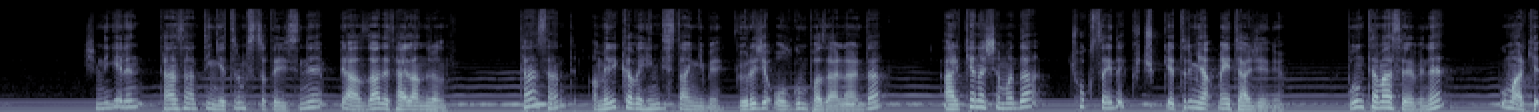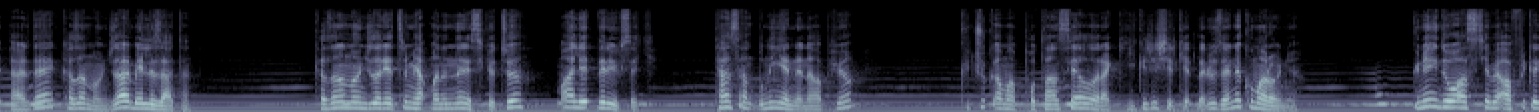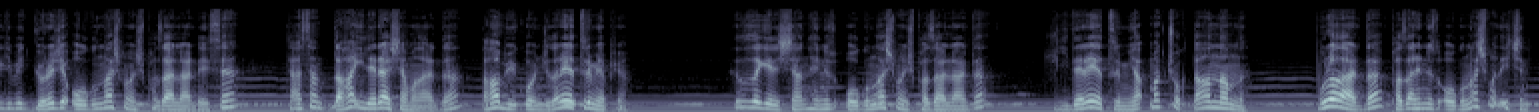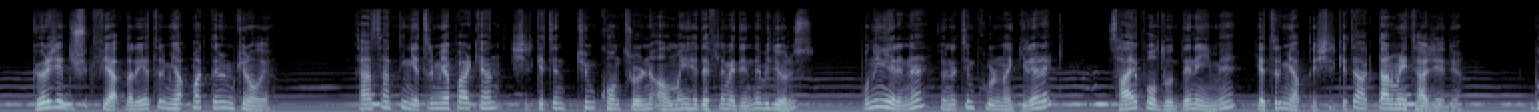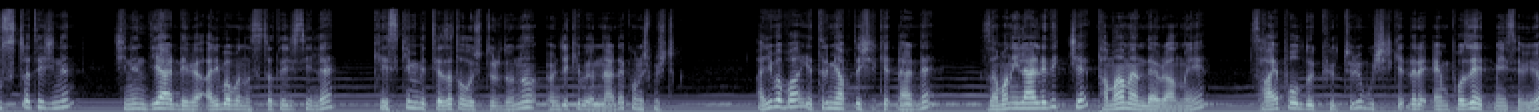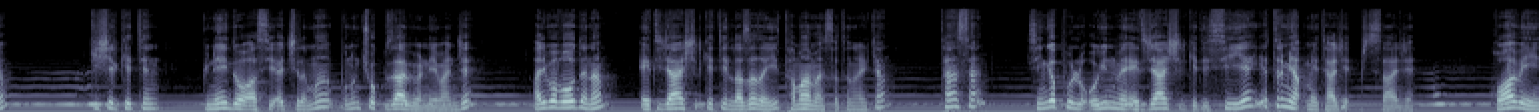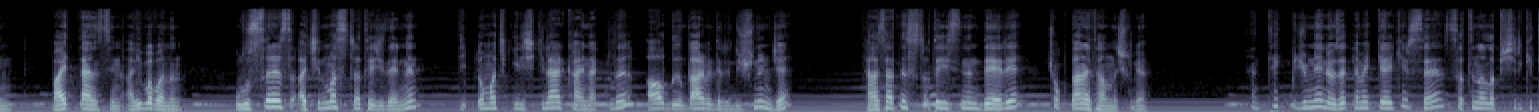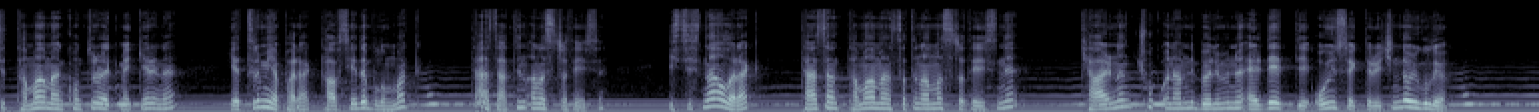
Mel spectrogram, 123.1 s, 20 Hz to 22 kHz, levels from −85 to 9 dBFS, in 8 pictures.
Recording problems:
electrical hum; noticeable; throughout; 50 Hz, 15 dB below the speech

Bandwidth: 15 kHz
